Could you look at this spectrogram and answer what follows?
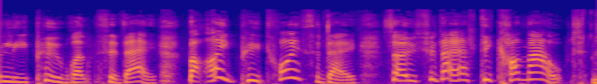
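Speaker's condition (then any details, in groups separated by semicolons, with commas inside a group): Cerebral palsy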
